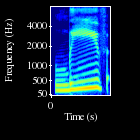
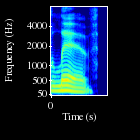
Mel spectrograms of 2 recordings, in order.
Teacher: Imagine saying, "I must leave for work now." Compared to, "Do you live in the city?" Feel how the sound is longer in leave and quick, almost cut short in live.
